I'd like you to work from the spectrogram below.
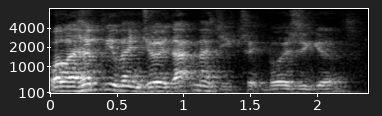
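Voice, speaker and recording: A man's voice: fairly high pitch, very animated, fairly quick, a bit bright. A man performing as a kids party magician and children's host, telling stories in simple, repeated phrases with exaggerated mock surprise and pantomime questions. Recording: roomy echo, distant microphone.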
